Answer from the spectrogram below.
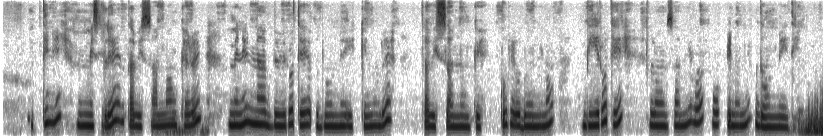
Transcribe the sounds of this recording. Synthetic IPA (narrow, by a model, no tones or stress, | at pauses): ʊt̪ːɪnɪ | mɪsɪlet̪ʼɐbɪsːɐnːɔŋkɛɾɪ | mɪnɪnːɐbiːɾɔt̪ɛʊd̪uːnːɛɪkːɪnʊɾɛ | t̪ʼɐβɪsːɐnːɔŋkːɛ | ɡ̥ʊɾɪɔd̪uːnːɪnɔ | biːɾɔt̪ɛ | loːnsɐnːɪbɐwɔɗɪnɐnːɪd̪oːnːeːt̪ɪ̥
